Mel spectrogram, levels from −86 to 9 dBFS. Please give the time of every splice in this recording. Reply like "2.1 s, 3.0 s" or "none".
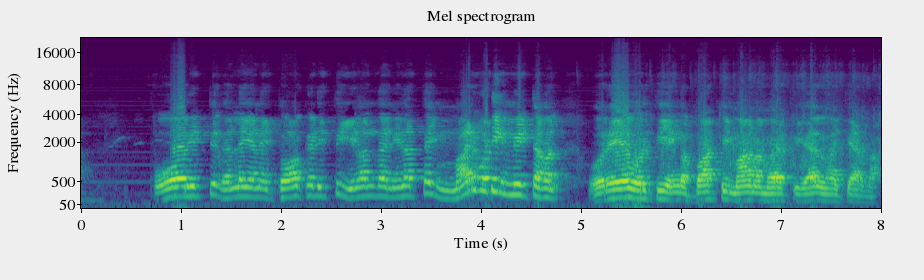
none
